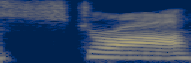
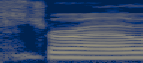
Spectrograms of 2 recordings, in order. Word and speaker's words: Stroh: Okay, I don't know how to pronounce this, so don't come at me, but the Straw family. The Stroh. I would say Stroh.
